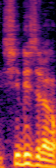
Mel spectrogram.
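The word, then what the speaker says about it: Ceres: 제품 이름은 또 시리스, 행성 이름인 거고요. 예, 이게 시리즈라고 발음을 합니다.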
